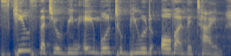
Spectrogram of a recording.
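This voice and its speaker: Against noticeable background noise and audible room echo, a woman speaks at a fairly slow pace with lively intonation. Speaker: entrepreneur and content creator. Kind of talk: panel discussion. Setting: stage with audience. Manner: animated.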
